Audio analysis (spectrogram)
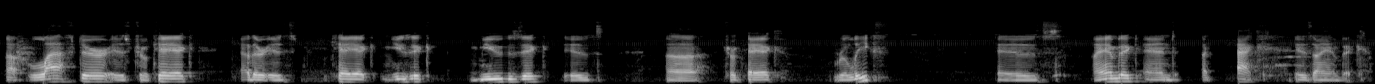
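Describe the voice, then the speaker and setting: A man's voice: fairly low pitch, slow pace, highs cut off, a little hiss or hum. A man teaching a recorded video lesson, explaining step by step with fillers and restarts.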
